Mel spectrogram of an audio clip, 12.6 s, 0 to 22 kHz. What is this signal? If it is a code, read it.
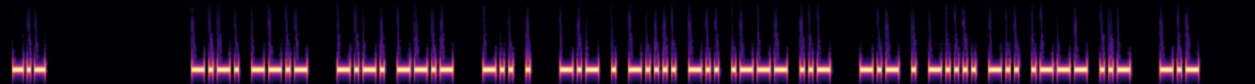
Morse code, heard as a keyed tone, about 27 wpm, 700 Hz. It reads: K CQ CQ DE KE6DJU KE6DJU K
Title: Speed-Racing Common QSO Phrases - 28wpm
